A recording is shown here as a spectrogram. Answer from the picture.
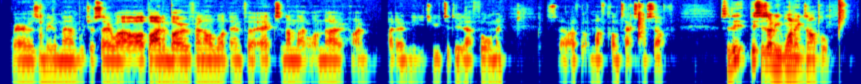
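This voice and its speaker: A man with an English accent speaks very fast in a fairly low pitch, his tone bright and sharp. His intonation stays monotone and flat. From England. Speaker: coin dealer and collector. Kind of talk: casual video talk. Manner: casual, with repeated words.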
